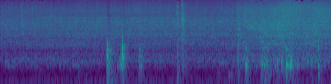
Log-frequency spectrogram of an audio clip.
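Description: Sliced peppers and other vegetables sizzling as they fry in an electric multicooker's non-stick bowl. From about two seconds in, utensils knock and scrape against the bowl as the mixture is stirred with a wooden spatula, and the sizzle grows louder during the stirring near the end.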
